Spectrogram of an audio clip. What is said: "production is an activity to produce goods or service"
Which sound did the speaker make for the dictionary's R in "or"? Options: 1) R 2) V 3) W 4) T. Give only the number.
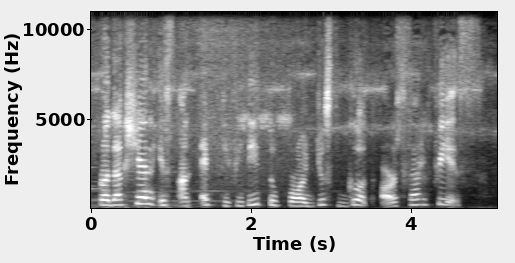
1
